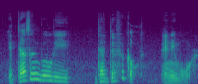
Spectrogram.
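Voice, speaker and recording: Speech here moves at a fairly slow pace. It comes with a non-native accent. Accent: foreign. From outside the US. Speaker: co-host of a marriage talk show. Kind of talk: casual chat. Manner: halting.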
